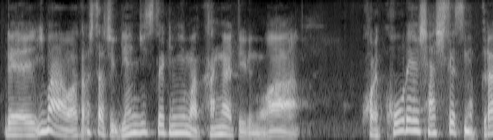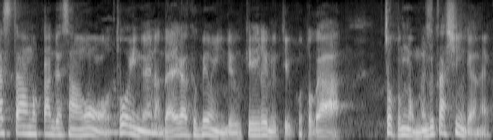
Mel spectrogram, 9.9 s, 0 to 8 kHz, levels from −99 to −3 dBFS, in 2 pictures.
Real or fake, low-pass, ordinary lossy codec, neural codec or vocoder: fake; none; none; codec, 16 kHz, 2 kbps, FreqCodec, larger model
